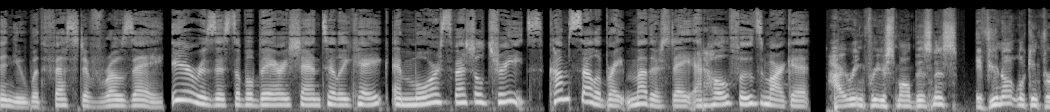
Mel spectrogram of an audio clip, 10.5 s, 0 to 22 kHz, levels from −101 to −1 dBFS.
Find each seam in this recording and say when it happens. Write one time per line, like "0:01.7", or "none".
0:08.2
